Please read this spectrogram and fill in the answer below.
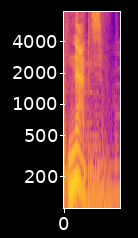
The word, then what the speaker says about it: Naps: Gwen dice anche confermo la pronuncia di Naps con okay.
